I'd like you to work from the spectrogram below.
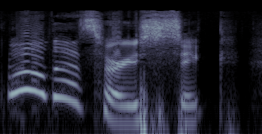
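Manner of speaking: high, loud appalled reaction; mock shock. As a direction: blurt it high, playfully scandalized. Retelling shocked reaction to kiss.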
